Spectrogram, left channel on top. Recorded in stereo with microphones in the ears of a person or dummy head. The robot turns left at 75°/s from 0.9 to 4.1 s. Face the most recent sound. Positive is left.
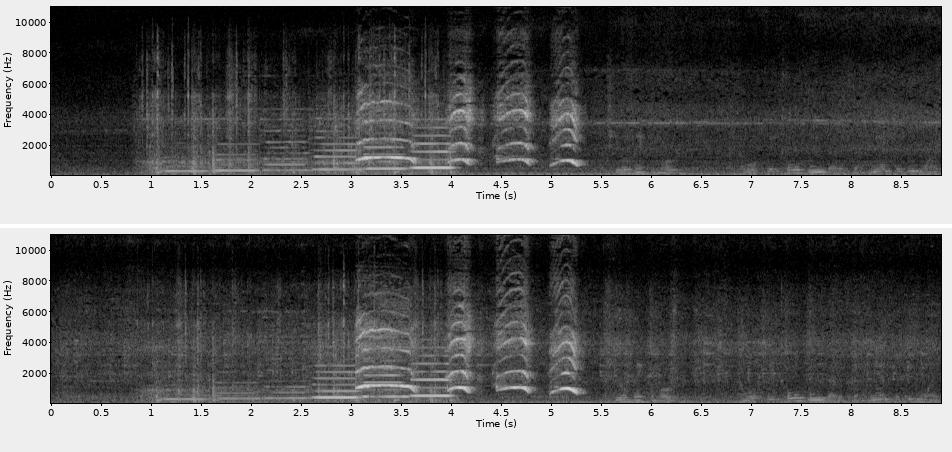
turn(degrees=-65)  # may be behind; listen again after turning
